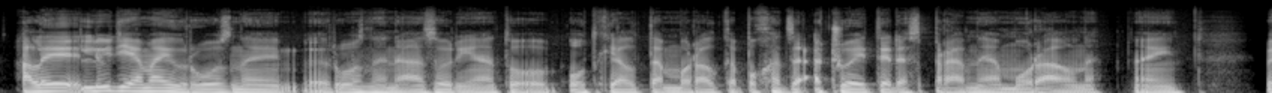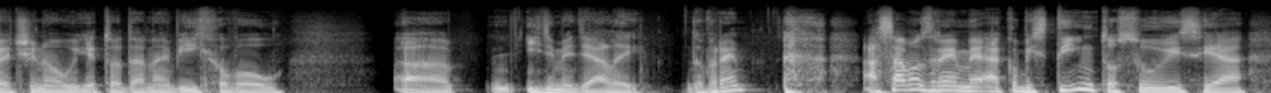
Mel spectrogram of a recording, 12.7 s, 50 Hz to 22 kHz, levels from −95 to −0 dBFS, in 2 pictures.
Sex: male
